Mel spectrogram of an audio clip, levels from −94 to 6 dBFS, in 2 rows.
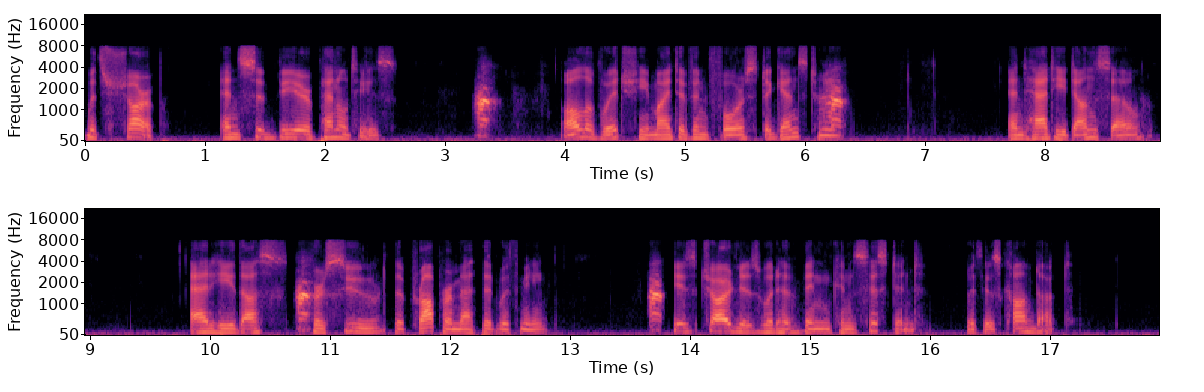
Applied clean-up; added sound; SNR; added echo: neural diffusion model UNIVERSE++.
